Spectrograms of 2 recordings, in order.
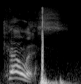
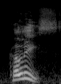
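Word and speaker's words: Kelis: you guys hear about kellis right i'm not pronouncing her name right kellis yeah kalis thank you kalis so khaleesh thank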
